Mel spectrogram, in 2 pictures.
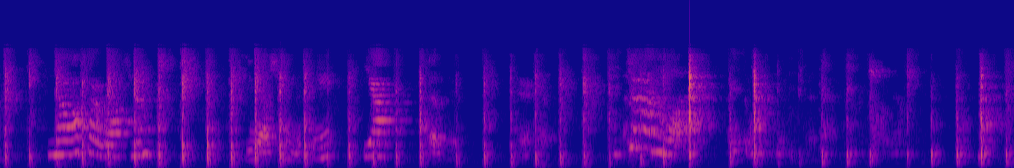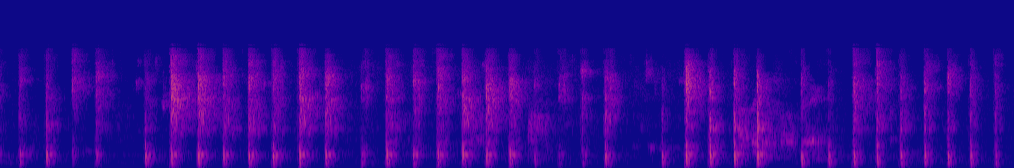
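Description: Small hammer tapping quickly and repeatedly on a dinosaur excavation kit's plaster block in a metal baking tray, chipping it apart, about four or five taps a second with a couple of brief pauses.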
